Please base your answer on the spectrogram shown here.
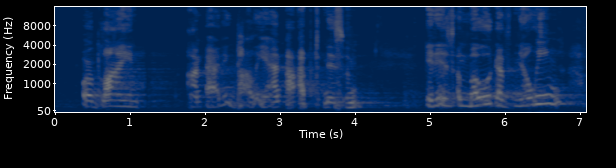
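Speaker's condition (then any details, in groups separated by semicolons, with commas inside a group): Dysphonia; lost ability to sing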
